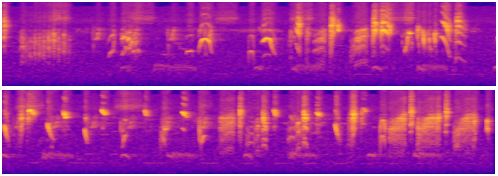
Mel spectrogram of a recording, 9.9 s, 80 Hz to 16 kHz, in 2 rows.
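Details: A Marsh Warbler sings a fast, rambling, continuous jumble of high chirps, trills and repetitive whistled notes, packed with mimicked phrases of other birds, at Kap River Nature Reserve, Eastern Cape, South Africa, in March 2020.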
